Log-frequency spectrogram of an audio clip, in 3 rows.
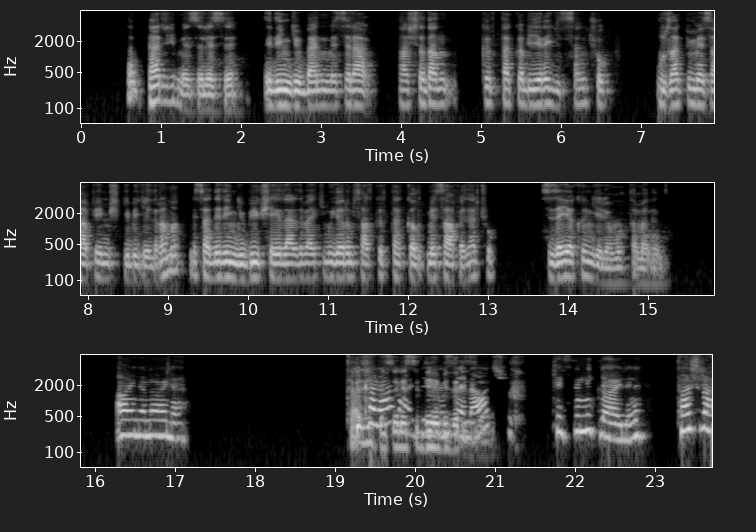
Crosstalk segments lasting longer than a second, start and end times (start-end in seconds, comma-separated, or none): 19.3-20.9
